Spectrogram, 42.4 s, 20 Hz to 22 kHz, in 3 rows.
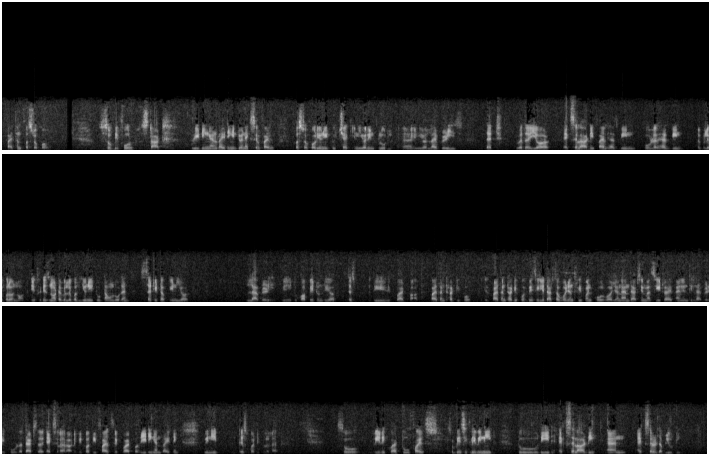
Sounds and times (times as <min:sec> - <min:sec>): Speech: 0:00.0 - 0:01.0, 0:01.8 - 0:17.9, 0:19.0 - 0:34.0, 0:35.0 - 0:41.8.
